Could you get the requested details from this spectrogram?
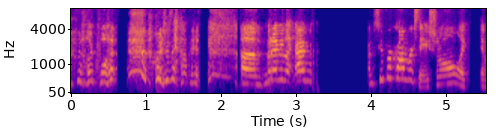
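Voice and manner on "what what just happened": higher, laughing through the question; mock bewildered laughing quote; laughing confusion. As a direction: play the baffled recruit with a laugh. Recruits' confused reaction.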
